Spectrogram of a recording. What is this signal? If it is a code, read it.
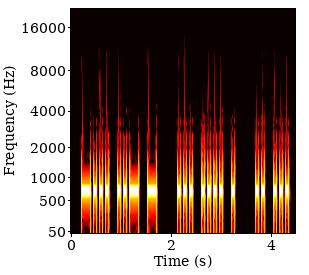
Morse code, heard as a keyed tone, about 20 wpm, 700 Hz. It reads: BUT SHE IS
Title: Sentences from Top 1500 Words 20wpm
